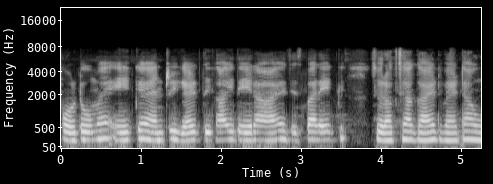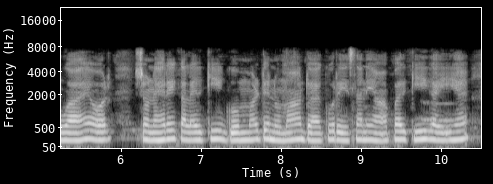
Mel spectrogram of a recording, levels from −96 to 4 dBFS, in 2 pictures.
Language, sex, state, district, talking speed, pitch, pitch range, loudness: Hindi, female, Chhattisgarh, Sukma, 160 wpm, 190 Hz, 185-200 Hz, -14 LUFS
